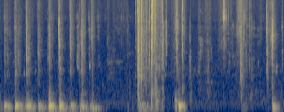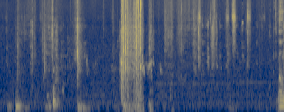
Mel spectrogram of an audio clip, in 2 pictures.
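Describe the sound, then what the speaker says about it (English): A deck of playing cards being shuffled, heard as bursts of quick riffling flutters separated by short pauses and small taps, close and fairly quiet. "The cards just almost don't even want to shuffle."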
